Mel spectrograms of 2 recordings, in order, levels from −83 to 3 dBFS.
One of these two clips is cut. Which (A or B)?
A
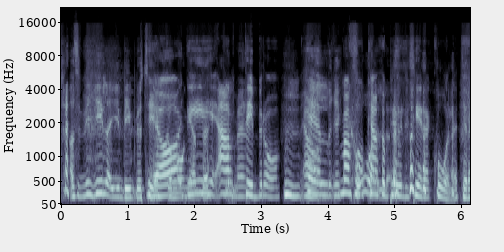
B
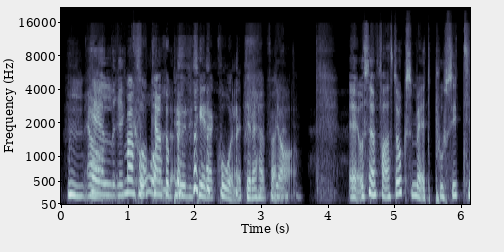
A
